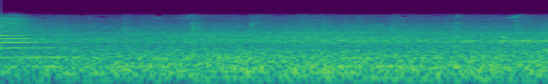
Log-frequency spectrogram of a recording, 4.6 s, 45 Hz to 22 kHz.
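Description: A JR 205 series electric commuter train's horn cuts off just after the start, then the steady rushing and rumbling of the train running along the track as it approaches.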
